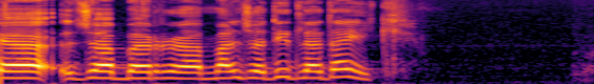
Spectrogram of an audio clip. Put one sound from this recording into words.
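A woman speaks calmly and clearly through a microphone.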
